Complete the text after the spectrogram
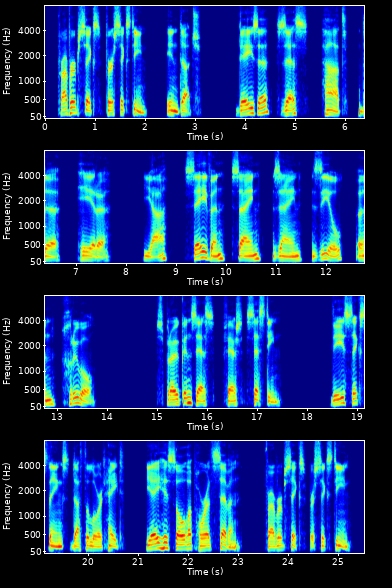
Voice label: Proverbs 6 16 in Dutch slowly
